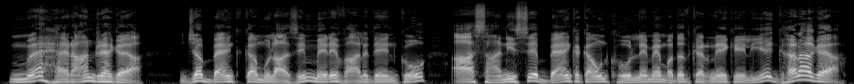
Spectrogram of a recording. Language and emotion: Urdu, surprised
